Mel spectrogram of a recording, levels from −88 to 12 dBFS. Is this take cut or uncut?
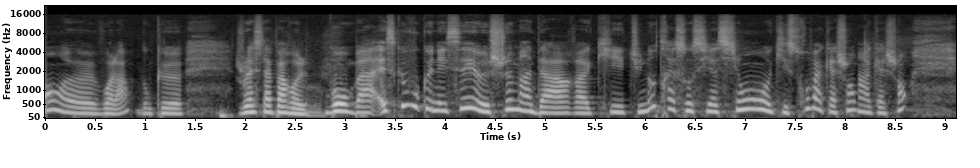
cut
